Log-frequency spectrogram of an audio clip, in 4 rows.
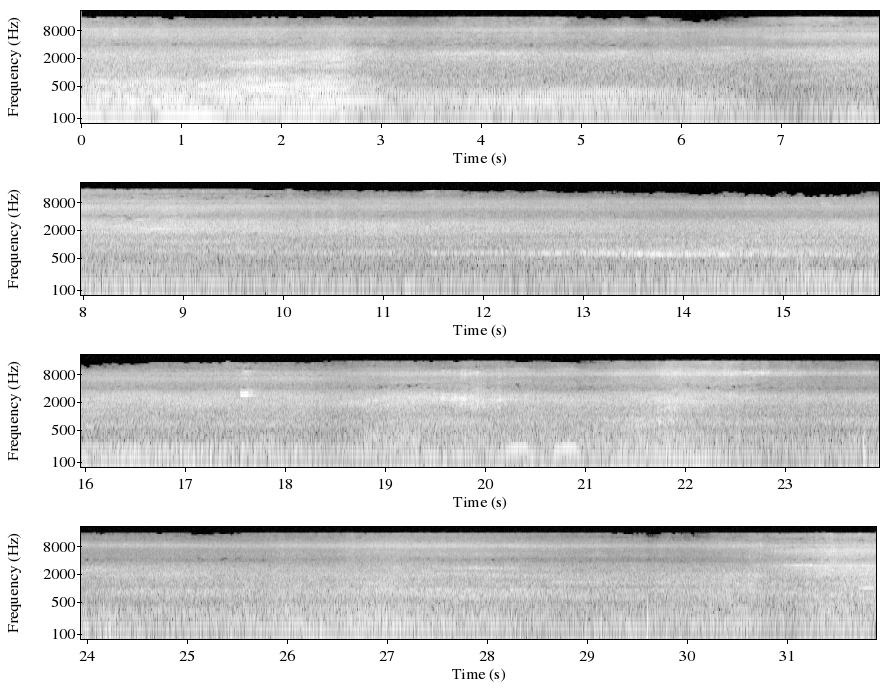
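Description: Mercedes-Benz OH 1626 bus's diesel engine running loud and close as the bus pulls past, fading away about three seconds in. After that, steady street traffic of cars and motorbikes going by.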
